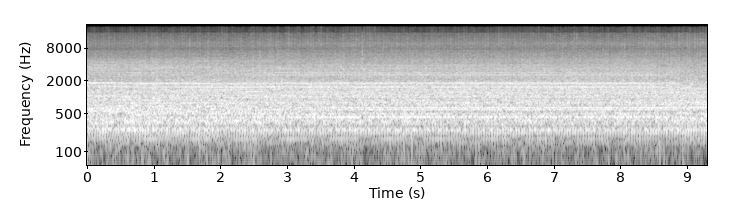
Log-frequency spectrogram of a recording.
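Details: John Deere D110 riding mower with a newly installed engine, test-driven out at almost 400 hours on the meter: a loud, steady, even engine note with no surging, knocking or misses while driving, so it runs healthy.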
